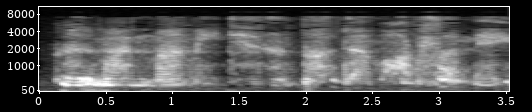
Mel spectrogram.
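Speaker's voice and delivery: very quiet, faint, breathy whisper. Retelling what a boy told a teacher, imitating someone whispering. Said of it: "he whispered to her ear".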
